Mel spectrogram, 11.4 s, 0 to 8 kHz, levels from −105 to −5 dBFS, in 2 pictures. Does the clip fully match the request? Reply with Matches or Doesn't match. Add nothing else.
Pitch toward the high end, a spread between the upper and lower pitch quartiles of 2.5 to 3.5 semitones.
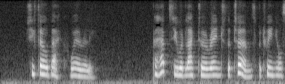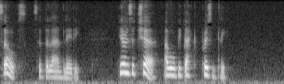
Matches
